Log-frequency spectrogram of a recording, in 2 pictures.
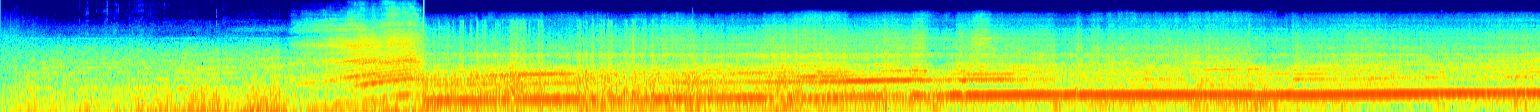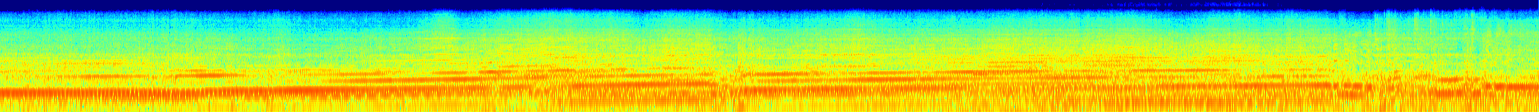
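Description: Race car engine heard from inside the cockpit, pulling hard with its pitch climbing slowly and steadily after a quick rev about four seconds in. The pitch drops sharply twice in the last third.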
